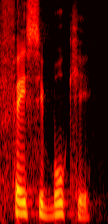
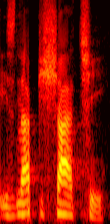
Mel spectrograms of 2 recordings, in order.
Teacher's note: So in Brazil, we pronounce all the syllables. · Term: syllable-timed language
